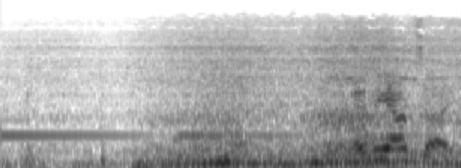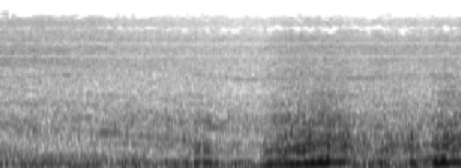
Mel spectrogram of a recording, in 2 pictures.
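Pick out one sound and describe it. A car engine rumbles and revs loudly through its exhaust.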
